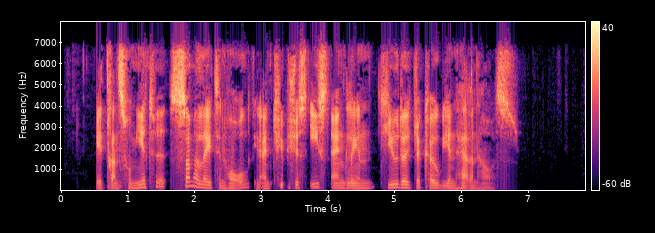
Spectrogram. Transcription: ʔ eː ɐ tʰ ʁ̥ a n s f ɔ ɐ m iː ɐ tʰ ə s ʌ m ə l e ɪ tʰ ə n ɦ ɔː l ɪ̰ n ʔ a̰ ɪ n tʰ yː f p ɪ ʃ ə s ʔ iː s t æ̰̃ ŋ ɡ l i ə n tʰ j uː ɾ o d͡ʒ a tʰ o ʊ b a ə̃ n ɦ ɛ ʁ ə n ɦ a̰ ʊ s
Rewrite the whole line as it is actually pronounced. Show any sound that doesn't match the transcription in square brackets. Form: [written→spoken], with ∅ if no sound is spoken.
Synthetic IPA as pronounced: ʔ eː ɐ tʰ ʁ̥ a n s f ɔ ɐ m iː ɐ tʰ ə s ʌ m ə l e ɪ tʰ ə n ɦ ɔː l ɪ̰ n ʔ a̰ ɪ n tʰ yː [f→∅] p ɪ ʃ ə s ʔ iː s t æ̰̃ ŋ ɡ l i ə n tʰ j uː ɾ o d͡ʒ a [tʰ→kʰ] o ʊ b [a→i] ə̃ n ɦ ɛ ʁ ə n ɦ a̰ ʊ s

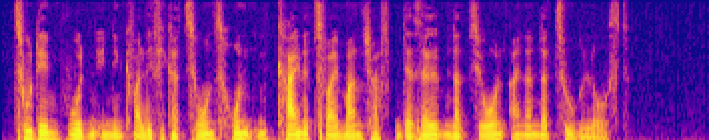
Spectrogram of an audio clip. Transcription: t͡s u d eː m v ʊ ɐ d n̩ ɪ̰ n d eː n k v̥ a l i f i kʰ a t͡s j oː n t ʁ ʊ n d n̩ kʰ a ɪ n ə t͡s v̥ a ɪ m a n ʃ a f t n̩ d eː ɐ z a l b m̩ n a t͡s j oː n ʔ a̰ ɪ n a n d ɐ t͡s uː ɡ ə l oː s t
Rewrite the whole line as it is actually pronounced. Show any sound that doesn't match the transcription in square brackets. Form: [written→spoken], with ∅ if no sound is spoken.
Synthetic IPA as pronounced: t͡s u d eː m v ʊ ɐ d n̩ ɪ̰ n d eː n k v̥ a l i f i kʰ a t͡s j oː n [t→s] ʁ ʊ n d n̩ kʰ a ɪ n ə t͡s v̥ a ɪ m a n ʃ a f t n̩ d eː ɐ z [a→ɛ] l b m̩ n a t͡s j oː n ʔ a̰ ɪ n a n d ɐ t͡s uː ɡ ə l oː s t

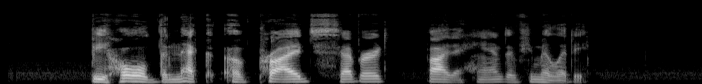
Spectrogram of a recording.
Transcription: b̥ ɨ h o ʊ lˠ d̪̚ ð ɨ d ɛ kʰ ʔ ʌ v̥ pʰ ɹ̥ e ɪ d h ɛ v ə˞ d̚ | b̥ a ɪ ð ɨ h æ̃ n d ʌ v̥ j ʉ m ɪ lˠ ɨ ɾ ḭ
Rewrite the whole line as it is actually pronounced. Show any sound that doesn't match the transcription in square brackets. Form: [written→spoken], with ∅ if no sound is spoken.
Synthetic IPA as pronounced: b̥ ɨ h o ʊ lˠ d̪̚ ð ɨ [d→n] ɛ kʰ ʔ ʌ v̥ pʰ ɹ̥ [e→a] ɪ d [h→s] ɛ v ə˞ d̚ | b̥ a ɪ ð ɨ h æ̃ n d ʌ v̥ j ʉ m ɪ lˠ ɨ ɾ ḭ

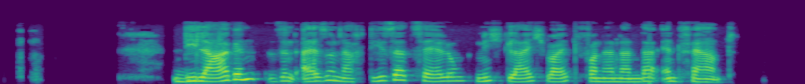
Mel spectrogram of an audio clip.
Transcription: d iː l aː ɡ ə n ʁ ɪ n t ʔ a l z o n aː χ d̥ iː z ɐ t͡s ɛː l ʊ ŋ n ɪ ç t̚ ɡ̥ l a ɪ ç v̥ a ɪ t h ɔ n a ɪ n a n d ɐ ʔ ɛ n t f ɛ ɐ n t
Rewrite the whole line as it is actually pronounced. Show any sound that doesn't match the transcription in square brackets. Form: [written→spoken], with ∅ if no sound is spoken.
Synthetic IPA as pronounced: d iː l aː ɡ ə n [ʁ→z] ɪ n t ʔ a l z o n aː χ d̥ iː z ɐ t͡s ɛː l ʊ ŋ n ɪ ç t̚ ɡ̥ l a ɪ ç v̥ a ɪ t [h→f] ɔ n a ɪ n a n d ɐ ʔ ɛ n t f ɛ ɐ n t

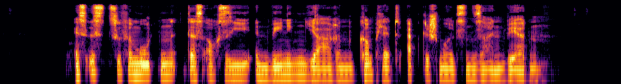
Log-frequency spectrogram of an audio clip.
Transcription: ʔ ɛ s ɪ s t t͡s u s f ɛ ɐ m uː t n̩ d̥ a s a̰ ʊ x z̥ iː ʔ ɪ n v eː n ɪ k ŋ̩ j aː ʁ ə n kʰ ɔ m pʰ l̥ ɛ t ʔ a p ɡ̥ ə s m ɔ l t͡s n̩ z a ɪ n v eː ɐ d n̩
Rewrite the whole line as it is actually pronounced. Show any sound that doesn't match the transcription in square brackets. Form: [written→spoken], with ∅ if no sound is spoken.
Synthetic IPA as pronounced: ʔ ɛ s ɪ s t t͡s u [s→∅] f ɛ ɐ m uː t n̩ d̥ a s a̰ ʊ x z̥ iː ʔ ɪ n v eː n ɪ [k→ɡ] ŋ̩ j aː ʁ ə n kʰ ɔ m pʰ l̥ ɛ t ʔ a p ɡ̥ ə [s→ʃ] m ɔ l t͡s n̩ z a ɪ n v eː ɐ d n̩

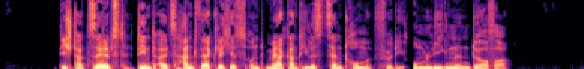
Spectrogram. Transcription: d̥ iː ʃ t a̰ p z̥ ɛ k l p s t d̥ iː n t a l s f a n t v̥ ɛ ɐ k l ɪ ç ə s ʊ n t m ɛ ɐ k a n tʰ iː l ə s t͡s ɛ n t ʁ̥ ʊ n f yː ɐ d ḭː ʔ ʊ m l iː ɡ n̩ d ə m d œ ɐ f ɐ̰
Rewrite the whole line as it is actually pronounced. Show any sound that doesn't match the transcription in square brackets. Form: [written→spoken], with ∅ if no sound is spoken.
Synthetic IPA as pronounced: d̥ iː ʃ t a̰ [p→t] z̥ ɛ [k→∅] l p s t d̥ iː n t a l s [f→h] a n t v̥ ɛ ɐ k l ɪ ç ə s ʊ n t m ɛ ɐ k a n tʰ iː l ə s t͡s ɛ n t ʁ̥ ʊ [n→m] f yː ɐ d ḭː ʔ ʊ m l iː ɡ n̩ d ə [m→n] d œ ɐ f ɐ̰

